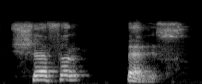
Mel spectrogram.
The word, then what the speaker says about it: Schaeffer Pérez: a nossa querida, vamos ver se eu pronuncio certo o sobrenome dela, que é complicado, Schaeffer Pérez. Olá. Olá, Luiz. Falou bem direitinho o meu nome, Schaeffer, isso mesmo. É alemão.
